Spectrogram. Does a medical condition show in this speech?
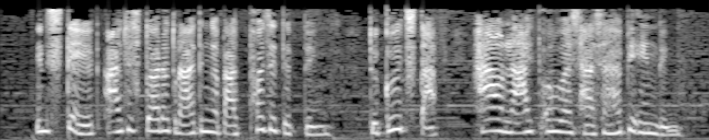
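Yes: 97% hearing loss, severe; 97% hearing loss since childhood, struggled understanding in hearing school, cochlear implants for last 6 years; hearing brought up to 80% with cochlear implants.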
